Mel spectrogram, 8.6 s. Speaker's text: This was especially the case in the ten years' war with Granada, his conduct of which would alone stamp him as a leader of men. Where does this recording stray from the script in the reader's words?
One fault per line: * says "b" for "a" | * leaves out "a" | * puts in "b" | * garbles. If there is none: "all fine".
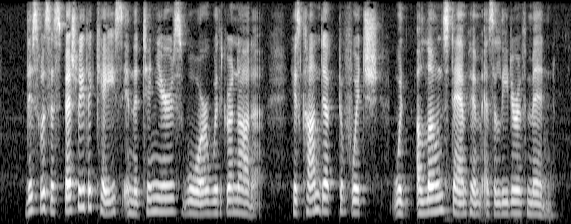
all fine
